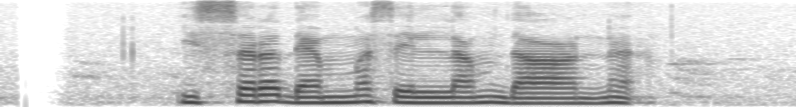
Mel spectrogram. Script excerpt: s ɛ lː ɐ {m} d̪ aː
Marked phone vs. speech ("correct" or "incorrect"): correct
